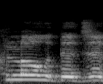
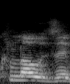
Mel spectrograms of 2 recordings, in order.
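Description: First: The voiced th sound is pronounced before the s. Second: The th sound is dropped, sounding like close. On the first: "father, mother 할 때처럼도 내고" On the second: "안 내서 그냥 close"

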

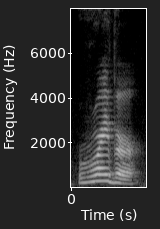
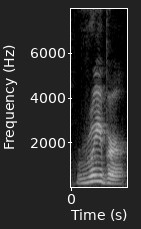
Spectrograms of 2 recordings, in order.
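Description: First: It starts with a resonant English r sound. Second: It starts with a resonant English r sound.

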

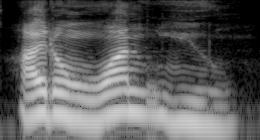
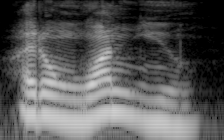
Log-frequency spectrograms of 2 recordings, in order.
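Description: Both takes have the same delivery.

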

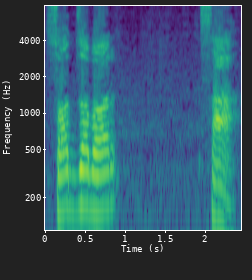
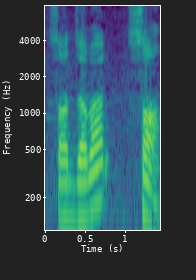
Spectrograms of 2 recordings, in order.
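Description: First: The final vowel is a thin, open 'aa' sound. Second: The final vowel is thick, heavy and rounded. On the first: The speaker calls it wrong. "এখানে এভাবে উচ্চারণ করলে আমাদের উচ্চারণ সঠিক হবে না" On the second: The speaker calls it right. "তাহলে উচ্চারণ করতে হবে কি?"

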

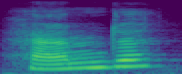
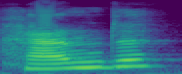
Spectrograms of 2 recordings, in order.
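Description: Both takes have the same delivery.

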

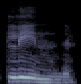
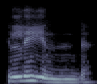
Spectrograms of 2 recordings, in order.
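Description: The two takes are said the same way.

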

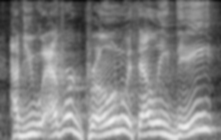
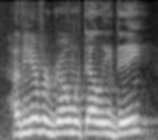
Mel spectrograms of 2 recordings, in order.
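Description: First: It is asked in an annoyed, incredulous way. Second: It is asked as a plain, neutral question.

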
